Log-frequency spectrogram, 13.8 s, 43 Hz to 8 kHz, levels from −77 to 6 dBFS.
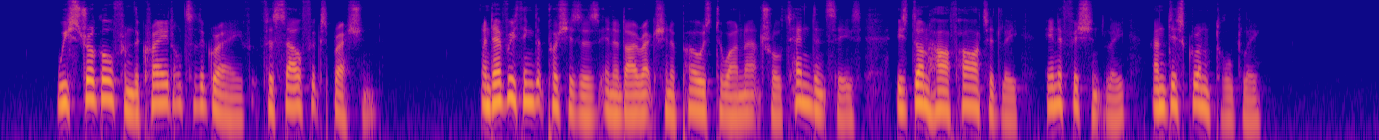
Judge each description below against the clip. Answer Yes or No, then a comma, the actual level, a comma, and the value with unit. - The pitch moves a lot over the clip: Yes, wide, 6.1 semitones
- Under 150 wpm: Yes, slow, 135 wpm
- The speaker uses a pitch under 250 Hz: Yes, low, 135 Hz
